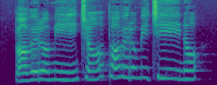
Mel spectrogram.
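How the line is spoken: Angry nasal woman's shout. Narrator (Italian): gridò tutta irata una vecchia ragazza dalla voce nasale

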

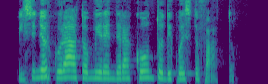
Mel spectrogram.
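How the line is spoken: Plain. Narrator (Italian): disse il cardinale

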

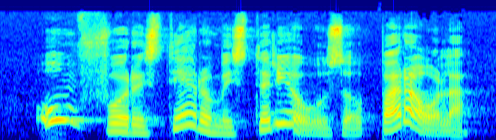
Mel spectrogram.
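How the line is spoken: Exclaiming. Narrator (Italian): esclamò il baronetto Mulberry

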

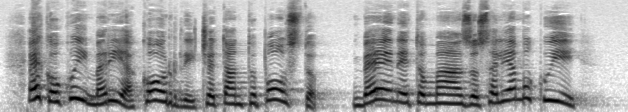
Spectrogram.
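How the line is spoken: Shouted by the crowd. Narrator (Italian): si gridava

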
